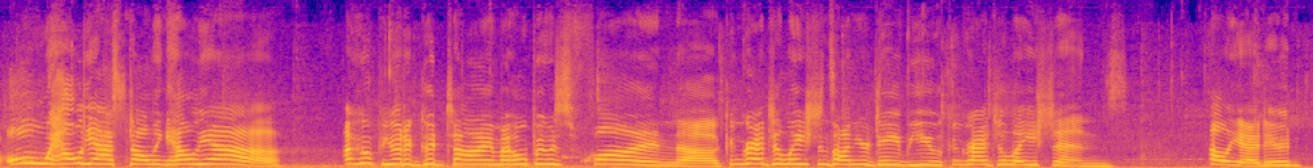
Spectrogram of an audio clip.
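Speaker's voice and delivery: high, cheerful streamer voice; cute anime streamer. Real, not acted. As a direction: gush happy congratulations. Congratulating raiders on debut.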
